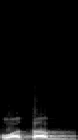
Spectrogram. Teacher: Ketika membaca qalqalah di huruf ba, itu jangan sampai suaranya terputus atau saktah ataupun dikasih rem. Jadi misalnya contohnya watab, jangan watab be.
